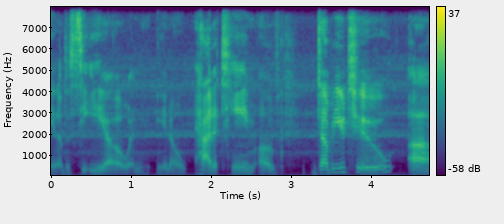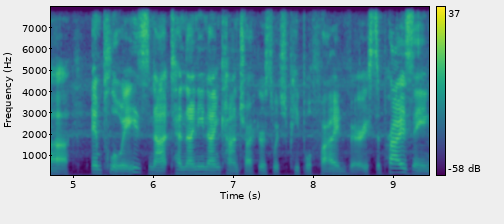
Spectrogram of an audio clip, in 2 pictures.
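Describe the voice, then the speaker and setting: With a slight Wisconsin accent, a woman speaks at a very deep, low pitch. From US Midwest, Madison, Wisconsin. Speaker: entrepreneur, company founder. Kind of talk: podcast interview.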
